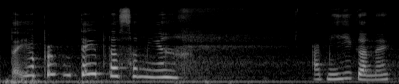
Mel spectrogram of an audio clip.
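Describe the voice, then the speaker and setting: A woman's voice: very high voice, sing-song, unhurried, a little mellow, a little hiss or hum. A woman telling a heartfelt personal story to her channel in a rambling, confessional way, often adding little tag questions. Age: adult.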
